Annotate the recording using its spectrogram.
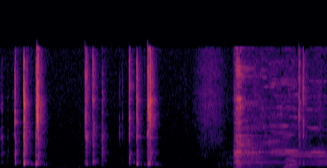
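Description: Clicks and taps of a guitar pedal and its cables being handled, heard through the guitar amp, then a steady buzz lasting under a second near the end.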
